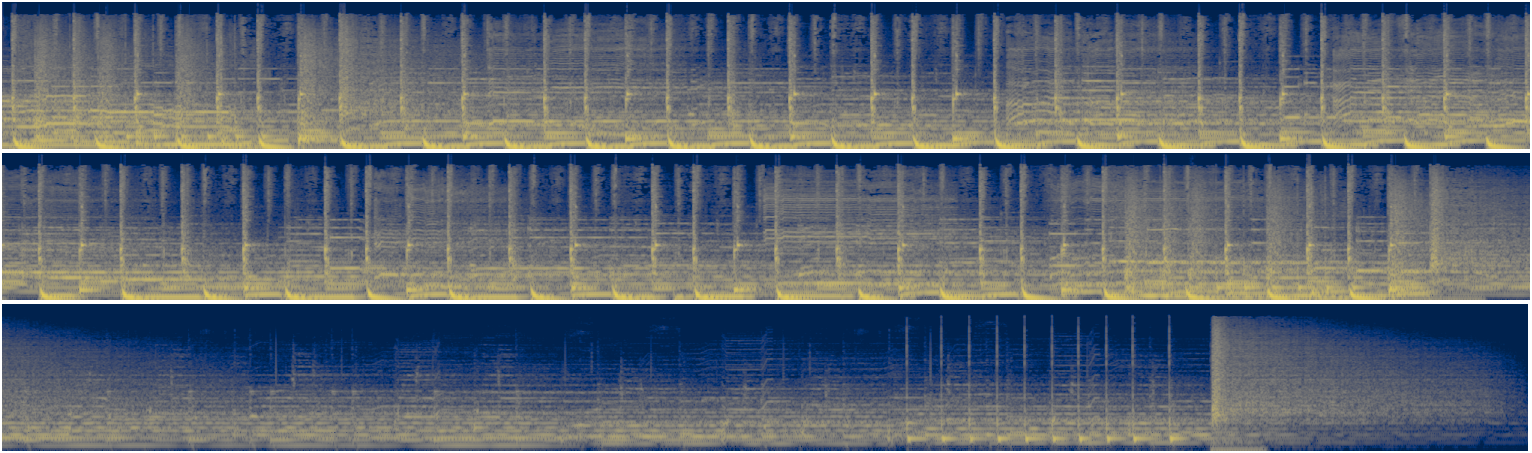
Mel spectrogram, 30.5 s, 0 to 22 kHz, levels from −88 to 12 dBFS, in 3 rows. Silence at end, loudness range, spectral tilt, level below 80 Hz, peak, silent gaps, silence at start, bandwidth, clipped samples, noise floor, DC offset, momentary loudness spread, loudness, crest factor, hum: 0.95 s; 13 LU; -5.5 dB/octave; -14 dBFS; 0 dBFS; none; 0 s; 17 kHz; under 0.1%; -43 dBFS; under 0.1%; 15 LU; -11 LUFS; 10 dB; none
